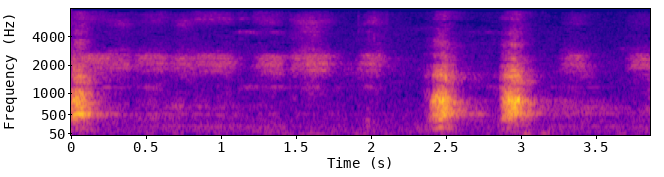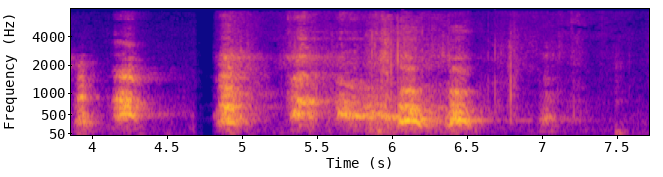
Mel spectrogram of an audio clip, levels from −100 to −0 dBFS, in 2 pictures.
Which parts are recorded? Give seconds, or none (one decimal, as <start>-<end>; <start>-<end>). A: 0.0-0.9; 3.1-4.6; 6.5-7.7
